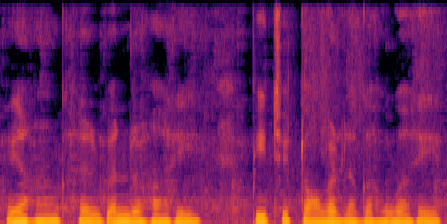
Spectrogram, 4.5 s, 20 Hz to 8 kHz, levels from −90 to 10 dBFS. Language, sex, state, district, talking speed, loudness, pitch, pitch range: Hindi, female, Bihar, Jamui, 145 wpm, -13 LUFS, 180 Hz, 175-185 Hz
